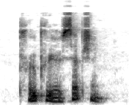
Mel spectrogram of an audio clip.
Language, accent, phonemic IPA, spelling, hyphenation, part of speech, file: English, Southern England, /ˌpɹəʊ.pɹi.əʊˈsɛp.ʃən/, proprioception, pro‧prio‧cep‧tion, noun, LL-Q1860 (eng)-proprioception.wav
- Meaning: The sense of the position of parts of the body, relative to other neighbouring parts of the body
